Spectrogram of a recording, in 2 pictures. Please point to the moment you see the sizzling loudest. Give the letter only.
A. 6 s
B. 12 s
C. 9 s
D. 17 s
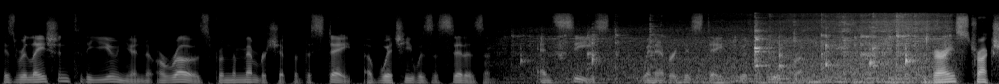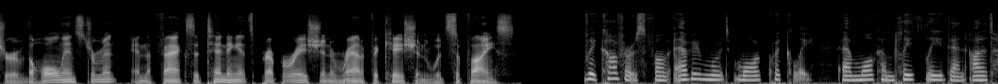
C.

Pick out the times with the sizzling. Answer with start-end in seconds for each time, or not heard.
4.8-9.6.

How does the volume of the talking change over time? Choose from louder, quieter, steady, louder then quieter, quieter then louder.
louder.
